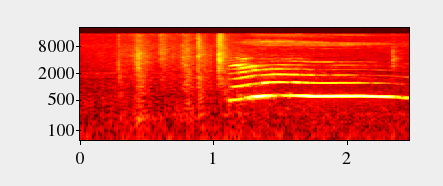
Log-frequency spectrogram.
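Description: A young girl's voice: one long, high held vocal sound that starts about a second in with a slight rise and then stays on one pitch, after a few faint clicks.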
